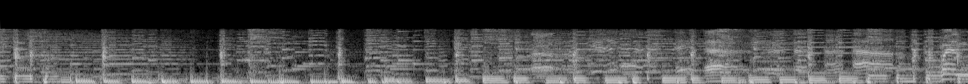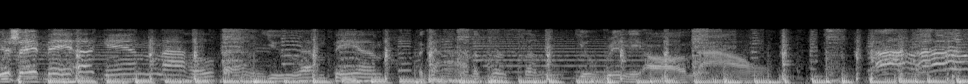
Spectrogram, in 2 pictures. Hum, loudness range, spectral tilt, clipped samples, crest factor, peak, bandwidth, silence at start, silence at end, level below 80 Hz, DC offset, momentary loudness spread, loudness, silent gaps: none; 4 LU; -7 dB/octave; under 0.1%; 18 dB; -2 dBFS; 5.4 kHz; 0 s; 0 s; -34 dBFS; under 0.1%; 6 LU; -19 LUFS; none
